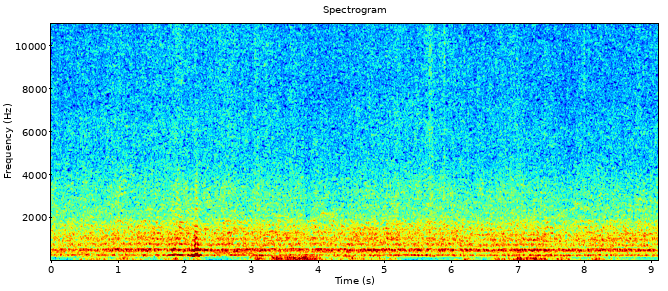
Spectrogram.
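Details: Bees buzzing in a steady, dense hum with layered drone bands, a brief louder buzz passing close near two seconds and another faint swell later.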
